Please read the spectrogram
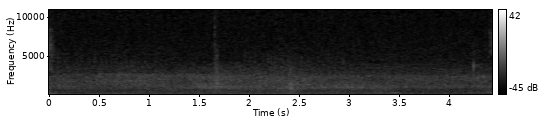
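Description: Steady hiss of background noise, with no music or speech.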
